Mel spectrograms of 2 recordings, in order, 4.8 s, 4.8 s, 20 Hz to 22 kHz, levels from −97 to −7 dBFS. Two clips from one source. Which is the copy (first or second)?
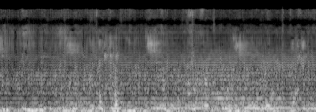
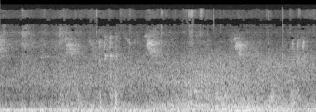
first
